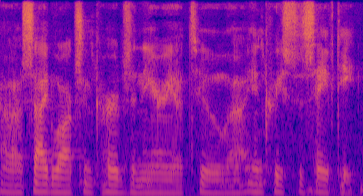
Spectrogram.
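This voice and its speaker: Somewhat breathy, a man speaks at a moderate pace in a monotone, flat intonation. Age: 70s. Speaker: resident at public participation. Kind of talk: public comment.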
